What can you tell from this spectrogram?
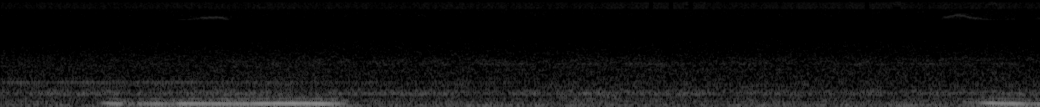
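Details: A sleeping female pet cat snoring softly.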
